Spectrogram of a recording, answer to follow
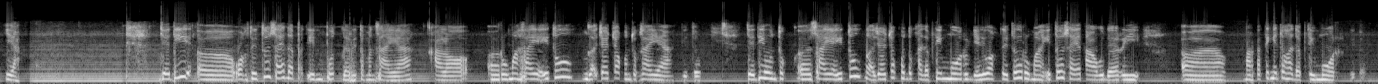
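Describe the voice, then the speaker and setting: A woman's voice: a little high, a little fast. A woman telling her personal testimony as an interview guest, hesitant with many fillers, acting out her own prayers. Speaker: guest giving a conversion testimony. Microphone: microphone she can move away from. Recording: noisy line with mains hum.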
